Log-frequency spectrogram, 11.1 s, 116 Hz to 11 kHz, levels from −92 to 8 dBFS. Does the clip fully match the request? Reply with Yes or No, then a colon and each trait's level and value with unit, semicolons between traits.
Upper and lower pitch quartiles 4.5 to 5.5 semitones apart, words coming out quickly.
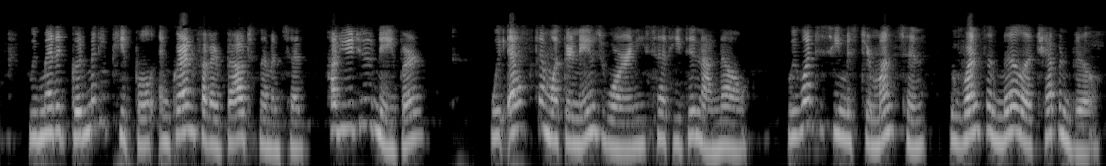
Yes: average, 5.1 semitones; fast, 240 wpm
